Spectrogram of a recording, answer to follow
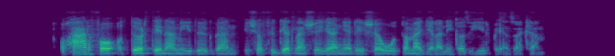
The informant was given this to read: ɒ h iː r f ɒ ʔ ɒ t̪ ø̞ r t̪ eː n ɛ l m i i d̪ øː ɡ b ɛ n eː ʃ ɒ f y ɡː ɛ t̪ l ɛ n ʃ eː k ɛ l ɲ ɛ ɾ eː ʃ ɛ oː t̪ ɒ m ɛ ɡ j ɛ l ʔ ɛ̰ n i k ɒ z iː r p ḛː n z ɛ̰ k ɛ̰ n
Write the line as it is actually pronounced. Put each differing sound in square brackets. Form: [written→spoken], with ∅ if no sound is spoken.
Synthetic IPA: ɒ h [iː→aː] r f ɒ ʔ ɒ t̪ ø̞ r t̪ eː n ɛ l m i i d̪ øː ɡ b ɛ n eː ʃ ɒ f y ɡː ɛ t̪ l ɛ n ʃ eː [k→ɡ] ɛ l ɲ ɛ ɾ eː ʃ ɛ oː t̪ ɒ m ɛ ɡ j ɛ l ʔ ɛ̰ n i k ɒ z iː r p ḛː n z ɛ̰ k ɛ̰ n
